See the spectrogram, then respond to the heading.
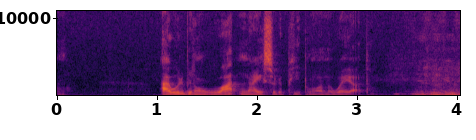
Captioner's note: audience laughs softly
